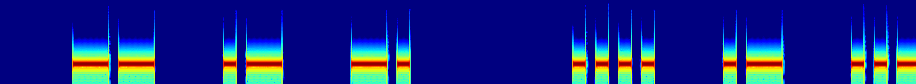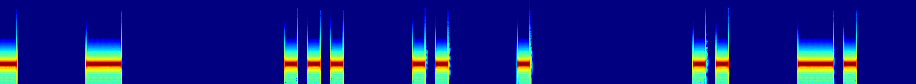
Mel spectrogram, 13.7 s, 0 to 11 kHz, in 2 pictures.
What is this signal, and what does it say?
Morse code, heard as a keyed tone, about 14 wpm, spaced as for 10 wpm, 680 Hz. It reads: MAN HAUT SIE IN
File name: Witz-15-Juli-2025-50-F70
